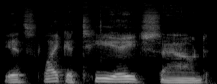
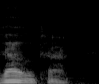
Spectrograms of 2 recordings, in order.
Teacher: So it's like a TH sound, just a little bit softer. The tongue kind of goes behind the two front teeth, and you make delta.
